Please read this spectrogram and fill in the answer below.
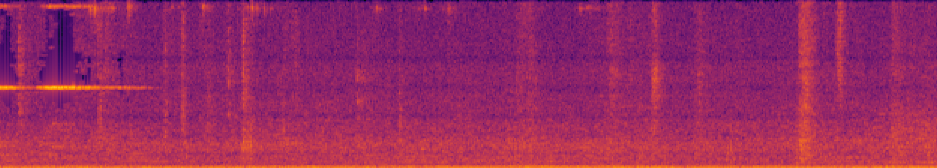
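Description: Outdoor street ambience: a steady low rumble, with a faint click about five seconds in.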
